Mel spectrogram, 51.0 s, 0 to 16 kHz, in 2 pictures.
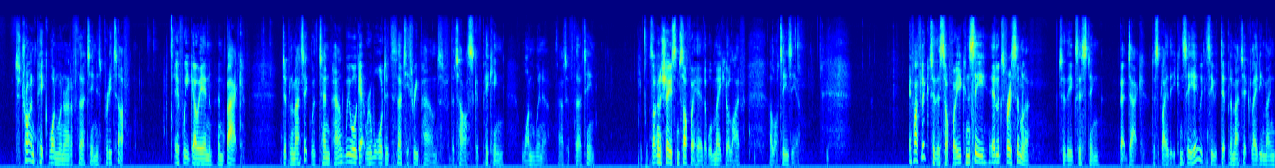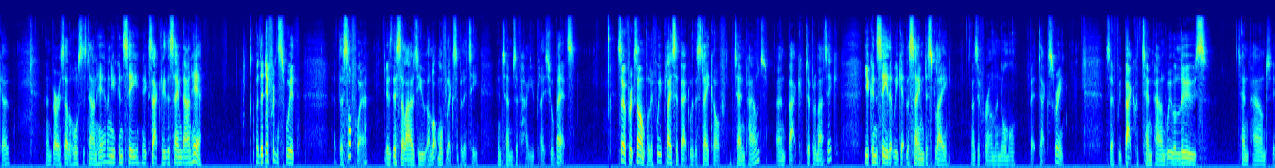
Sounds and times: Speech: 0:00.3 - 0:02.7, 0:03.4 - 0:05.0, 0:05.6 - 0:12.0, 0:12.8 - 0:16.1, 0:18.2 - 0:29.6, 0:30.4 - 0:31.5, 0:32.2 - 0:37.1, 0:37.7 - 0:46.8, 0:47.6 - 0:51.0.

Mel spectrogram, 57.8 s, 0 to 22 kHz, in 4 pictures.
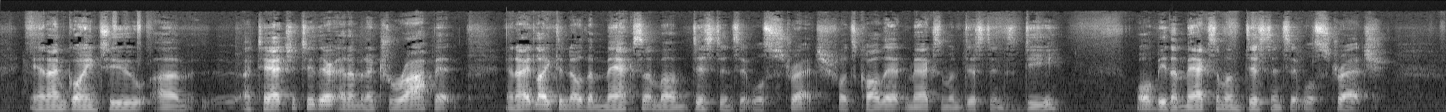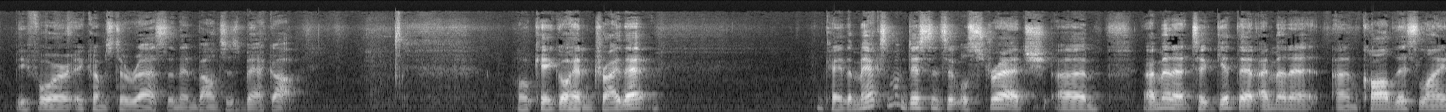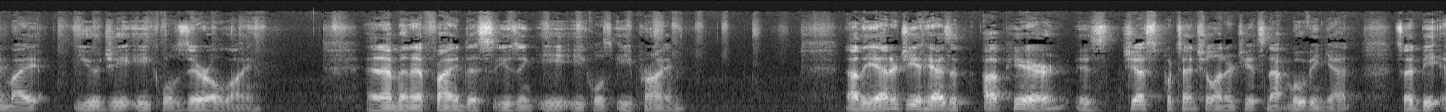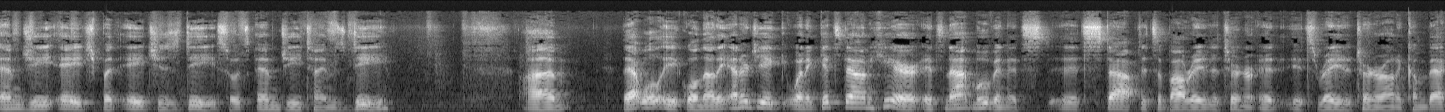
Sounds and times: Speech: 0:00.3 - 0:10.7, 0:11.4 - 0:13.9, 0:14.6 - 0:17.5, 0:19.6 - 0:21.1, 0:22.6 - 0:31.6, 0:32.6 - 0:35.9, 0:37.4 - 0:47.4, 0:48.6 - 0:57.8.

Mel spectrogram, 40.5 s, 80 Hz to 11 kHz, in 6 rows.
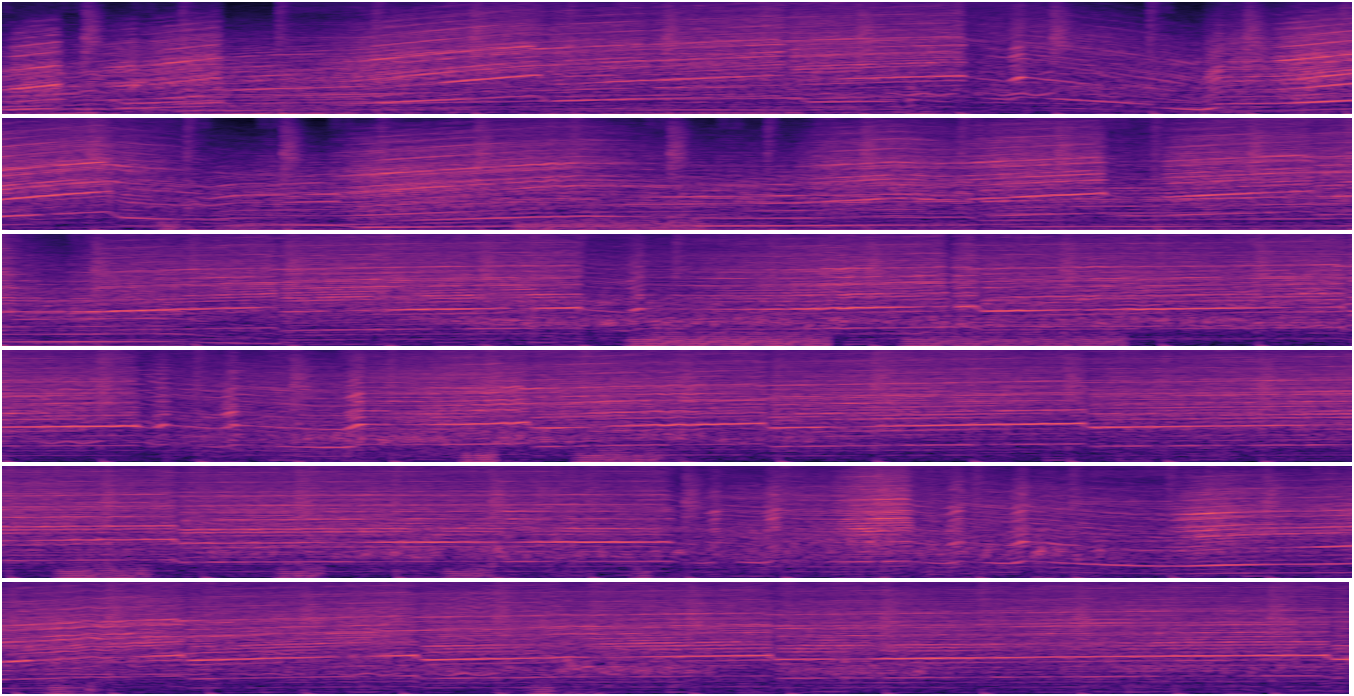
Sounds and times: Motor vehicle (road): 0:00.0 - 0:40.4
Music: 0:00.0 - 0:40.4.

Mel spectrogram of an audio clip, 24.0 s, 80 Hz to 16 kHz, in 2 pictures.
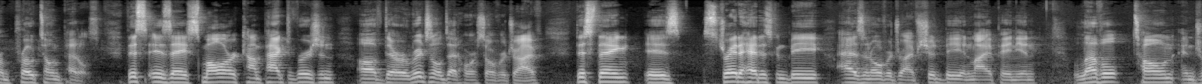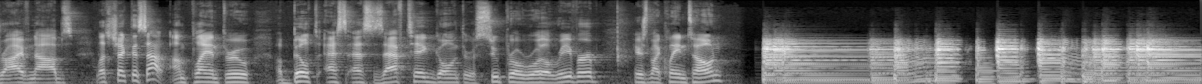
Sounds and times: Speech: 0:00.0 - 0:19.4
Music: 0:19.6 - 0:24.0.

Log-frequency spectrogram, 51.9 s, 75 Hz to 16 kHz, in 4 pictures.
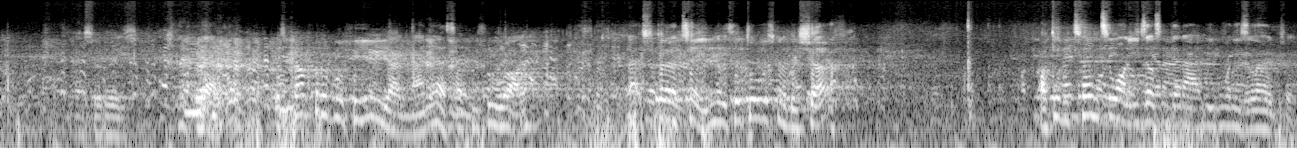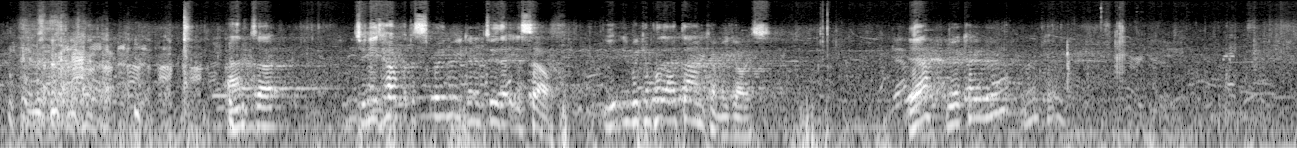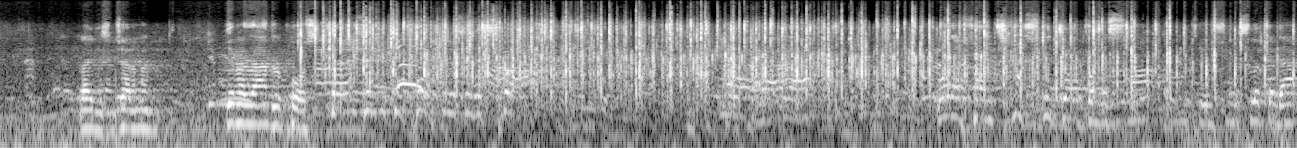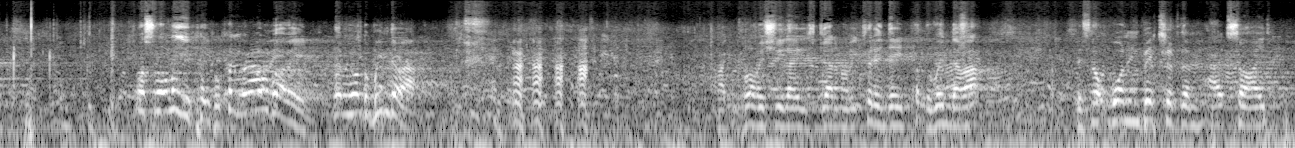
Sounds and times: Hubbub, speech noise, speech babble: 0:00.0 - 0:51.8.

